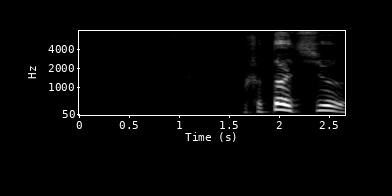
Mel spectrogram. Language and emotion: Russian, angry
